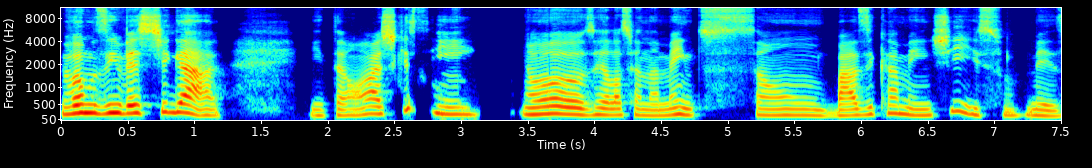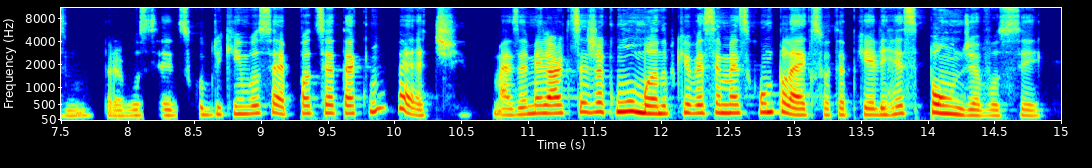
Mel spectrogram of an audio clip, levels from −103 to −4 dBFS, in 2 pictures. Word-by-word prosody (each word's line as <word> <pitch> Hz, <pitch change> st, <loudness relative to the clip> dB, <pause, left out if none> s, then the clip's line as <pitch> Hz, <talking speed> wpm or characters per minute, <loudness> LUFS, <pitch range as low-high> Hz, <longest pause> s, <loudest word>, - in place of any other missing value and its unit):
vamos 235 Hz, +2 st, +5 dB
investigar.". 240 Hz, -5 st, +3 dB, 0.7 s
Então 170 Hz, +1 st, -8 dB
eu 205 Hz, -, -3 dB
acho 215 Hz, 0 st, -1 dB
que 355 Hz, -, -5 dB
sim, 205 Hz, -, -6 dB, 0.3 s
os 200 Hz, -2 st, +2 dB
relacionamentos 180 Hz, +1 st, -4 dB
são 175 Hz, -3 st, -7 dB
basicamente 180 Hz, -, -5 dB
isso 185 Hz, -, -7 dB
mesmo, 155 Hz, 0 st, -8 dB
pra -, -, -8 dB
você 165 Hz, +1 st, -8 dB
descobrir 190 Hz, +4 st, -9 dB
quem 215 Hz, +2 st, -3 dB
você 230 Hz, +2 st, -1 dB
é. 220 Hz, -, +3 dB
Pode 225 Hz, +2 st, -3 dB
ser 240 Hz, -, +1 dB
até 230 Hz, -1 st, +2 dB
com 235 Hz, +5 st, -4 dB
um 385 Hz, -, -7 dB
pet, 180 Hz, -, -2 dB, 0.2 s
mas 180 Hz, +1 st, -3 dB
é 200 Hz, -, 0 dB
melhor 230 Hz, +1 st, +6 dB
que 235 Hz, -, -22 dB
seja 275 Hz, 0 st, +1 dB
com 275 Hz, +2 st, +3 dB
um 290 Hz, -, +8 dB
humano, 225 Hz, -4 st, +7 dB
porque 245 Hz, +2 st, -2 dB
vai 235 Hz, 0 st, +2 dB
ser 250 Hz, +1 st, -1 dB
mais 240 Hz, 0 st, +3 dB
complexo, 255 Hz, -10 st, +2 dB
até 185 Hz, +1 st, -5 dB
porque 190 Hz, +1 st, -6 dB
ele 185 Hz, +1 st, 0 dB
responde 220 Hz, -2 st, +3 dB
a 165 Hz, -, -1 dB
você. 160 Hz, 0 st, -7 dB
200 Hz, 175 wpm, -23 LUFS, 175-235 Hz, 0.7 s, um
